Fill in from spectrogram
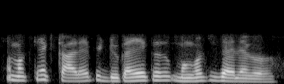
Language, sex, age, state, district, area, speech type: Goan Konkani, male, 18-30, Goa, Canacona, rural, conversation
